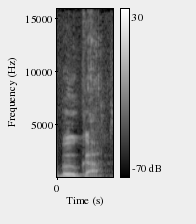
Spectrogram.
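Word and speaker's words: Buga: Um b u g-a is how it's spelled and it was found in an area of Colombia, South America uh called Bugga.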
